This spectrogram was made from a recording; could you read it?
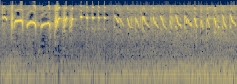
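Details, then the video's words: Gacor-style white-eye song with beak opened wide, showing off its range of imitated phrases: high whistled notes in a rapid run, a brief steady whistle, then fast repeated descending slurred chips at about three per second. "Suara Burung Pleci Gacor Buka Paruh Bongkar Isian"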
